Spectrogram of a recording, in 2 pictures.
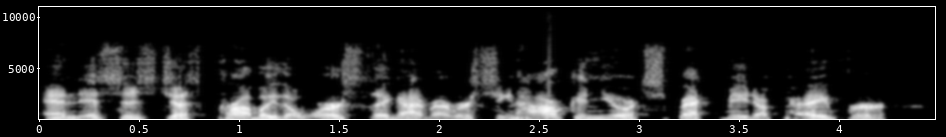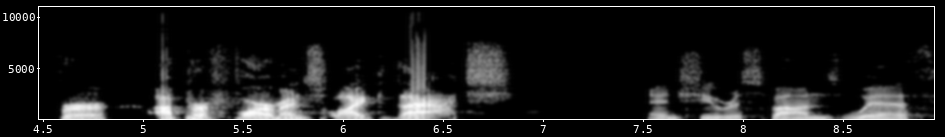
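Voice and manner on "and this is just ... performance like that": loud, raised angry yell at a singer; angry shout. Acted. Innkeeper yelling at the halfling singer, angry shout. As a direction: bellow your outrage at the performer. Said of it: "just basically screaming at the halfling".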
